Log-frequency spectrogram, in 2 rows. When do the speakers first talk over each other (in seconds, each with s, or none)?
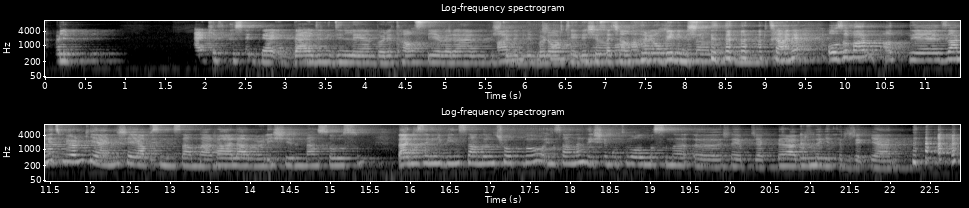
5.6 s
